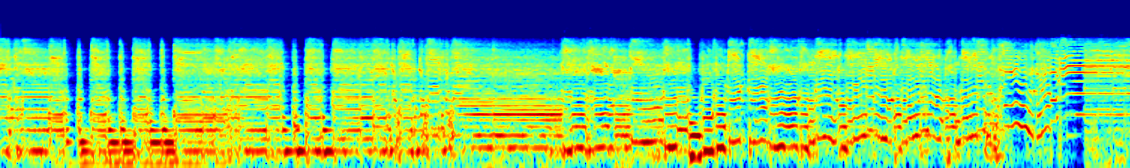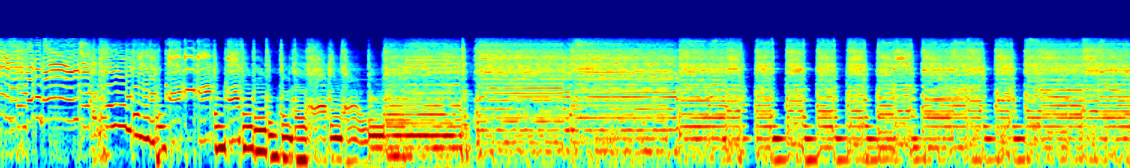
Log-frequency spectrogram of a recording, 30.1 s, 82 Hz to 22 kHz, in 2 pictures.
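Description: Fender American Vintage II 1961 Stratocaster on its bridge pickup, played through a Blackstar St. James 6L6 amp with a bit of grit: ringing overdriven chords, then bent lead lines with vibrato in the middle, then short, chopped rhythm chords near the end. The bridge pickup sounds not too brittle.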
